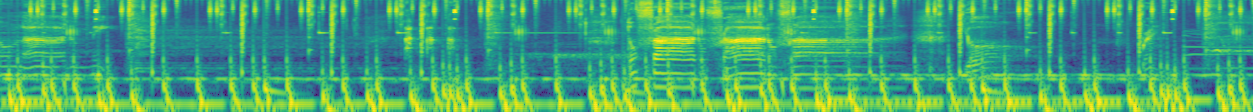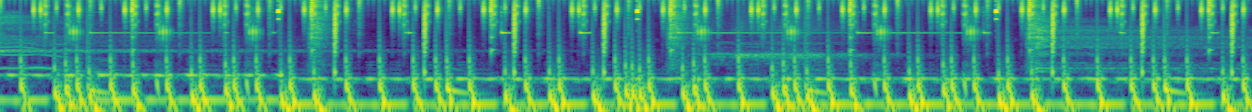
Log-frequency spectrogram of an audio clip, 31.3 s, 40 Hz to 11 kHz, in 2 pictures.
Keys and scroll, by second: 0.2 Down, 2.0 Up, 2.6 Down, 2.9 Down, 3.3 Return, 7.9-8.3 Down, 12.3 Up, 13.5 Return, 18.9 ctrl+g, 21.5-22.5 typing, 22.8 Return, 25.5 t, 29.5-31.3 typing.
